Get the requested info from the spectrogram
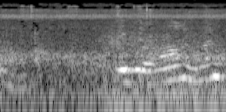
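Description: Insects in the surrounding trees keep up a steady, high-pitched chirring, with a voice faintly heard speaking over it.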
